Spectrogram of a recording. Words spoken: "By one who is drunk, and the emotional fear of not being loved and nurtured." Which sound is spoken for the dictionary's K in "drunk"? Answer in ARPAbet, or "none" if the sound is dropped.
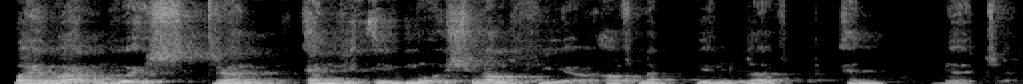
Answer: none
